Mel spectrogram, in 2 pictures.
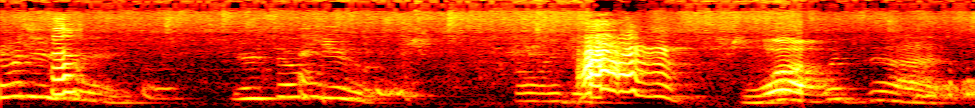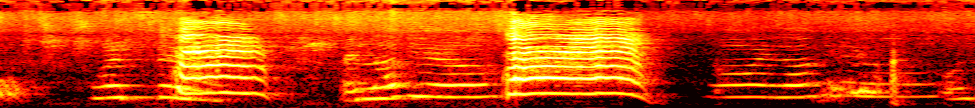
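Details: Pet macaw indoors, chattering in short voice-like harmonic phrases with rising and falling pitch, some squeaky and strained, while a woman talks to it affectionately.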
